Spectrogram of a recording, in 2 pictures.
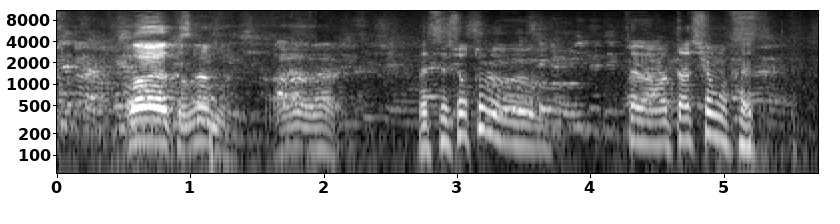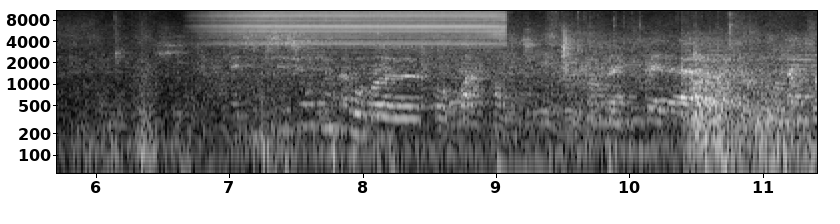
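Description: Men talk and laugh nearby with animation.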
